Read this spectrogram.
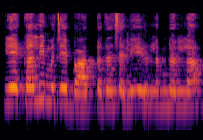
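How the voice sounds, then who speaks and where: A woman's voice: a little high, steady tone, fast, dark tone, highs cut off. A woman teaching Quranic Arabic grammar in an online class, patient and step by step, reciting verb tables. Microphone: video call.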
